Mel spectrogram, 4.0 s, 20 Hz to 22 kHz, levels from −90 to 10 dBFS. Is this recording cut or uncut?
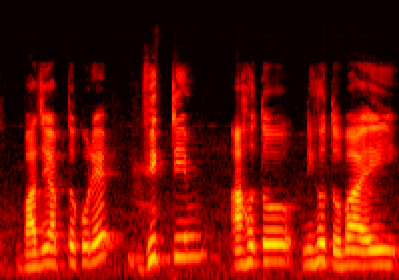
uncut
